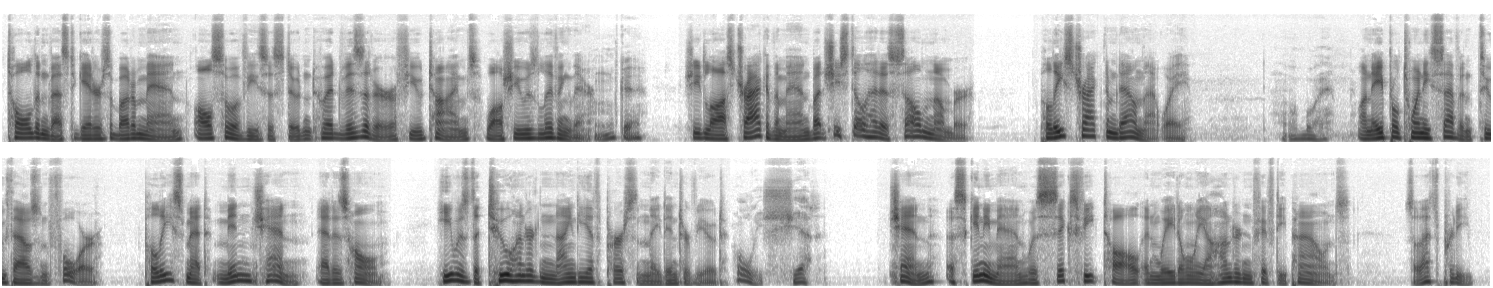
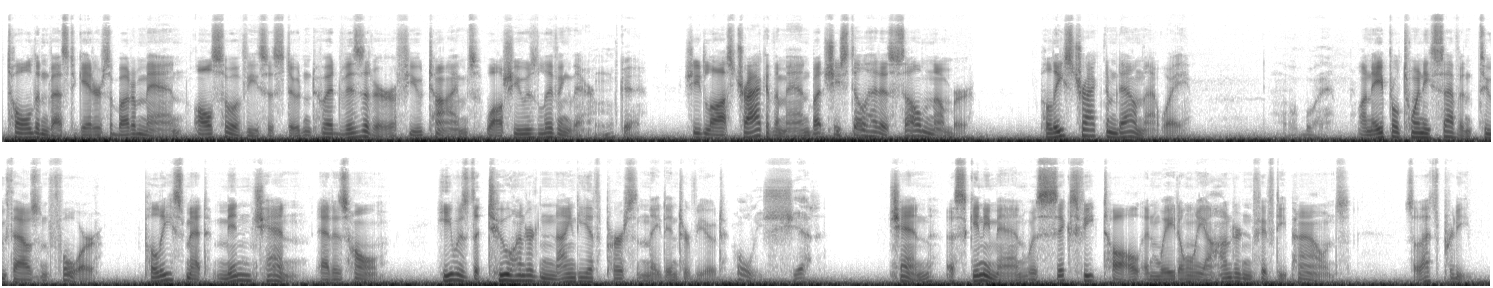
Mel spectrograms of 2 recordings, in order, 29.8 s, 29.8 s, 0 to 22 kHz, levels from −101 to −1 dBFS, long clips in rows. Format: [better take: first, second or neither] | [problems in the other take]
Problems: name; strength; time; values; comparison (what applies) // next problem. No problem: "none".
first | low rumble; noticeable; throughout; 10 dB below the speech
